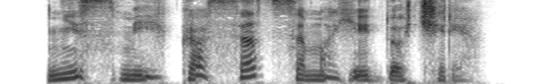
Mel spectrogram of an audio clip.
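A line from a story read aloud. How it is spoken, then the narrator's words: Hateful hiss, dragoness. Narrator (Russian): Драконица с ненавистью прошипела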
